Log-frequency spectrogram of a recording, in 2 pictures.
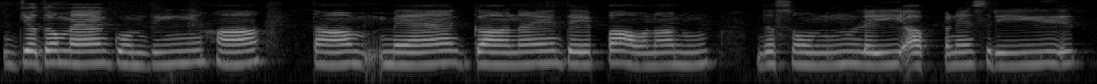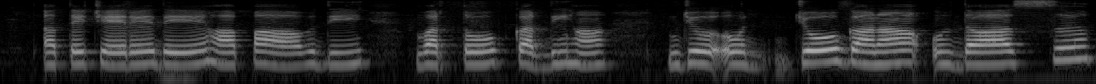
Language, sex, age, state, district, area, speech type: Punjabi, female, 30-45, Punjab, Hoshiarpur, rural, spontaneous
